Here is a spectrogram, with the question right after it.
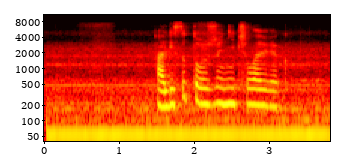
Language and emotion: Russian, neutral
